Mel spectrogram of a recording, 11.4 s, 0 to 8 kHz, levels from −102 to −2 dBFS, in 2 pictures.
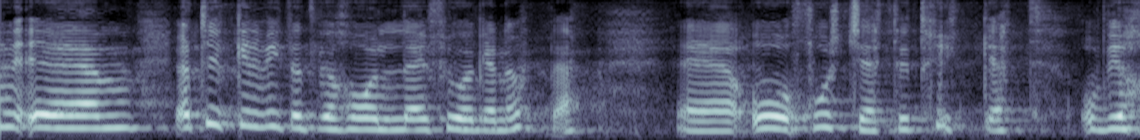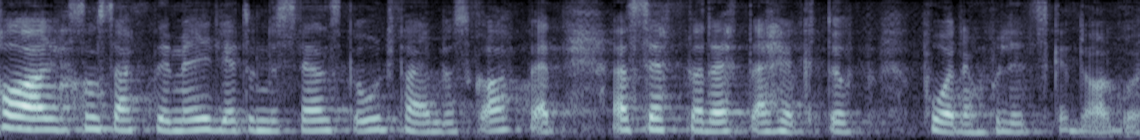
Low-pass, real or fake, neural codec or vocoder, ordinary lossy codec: none; fake; codec, 16 kHz, 4 kbps, FunCodec, trained on Chinese and English, 50 frames a second; none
